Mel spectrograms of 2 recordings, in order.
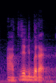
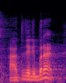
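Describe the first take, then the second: Both takes have the same delivery.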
